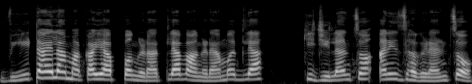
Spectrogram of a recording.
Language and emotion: Goan Konkani, disgusted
